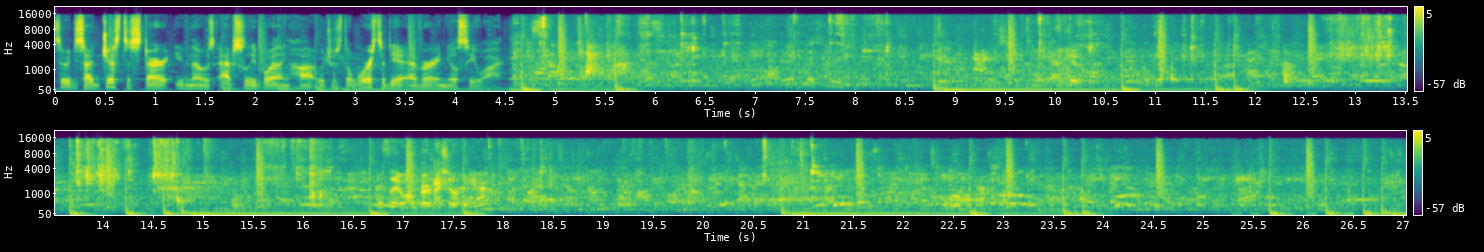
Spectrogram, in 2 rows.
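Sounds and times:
clinking cutlery bowls and ice: 4.8 - 8.8, 9.7 - 16.5, 20.6 - 21.3
music with heavy bass beat: 26.3 - 27.0.

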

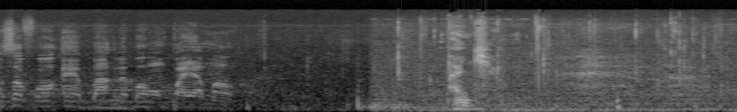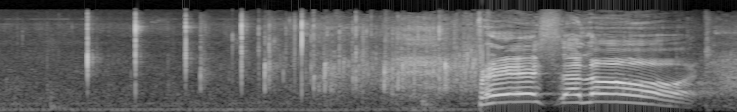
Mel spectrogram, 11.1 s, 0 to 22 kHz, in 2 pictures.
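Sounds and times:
steady low hum: 0.0 - 9.8
hand claps: 6.1 - 9.2.

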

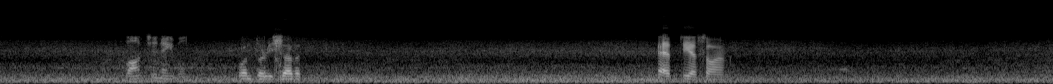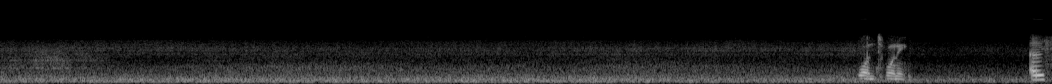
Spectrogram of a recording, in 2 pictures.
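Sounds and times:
wind-like rushing noise: 0.0 - 21.0.

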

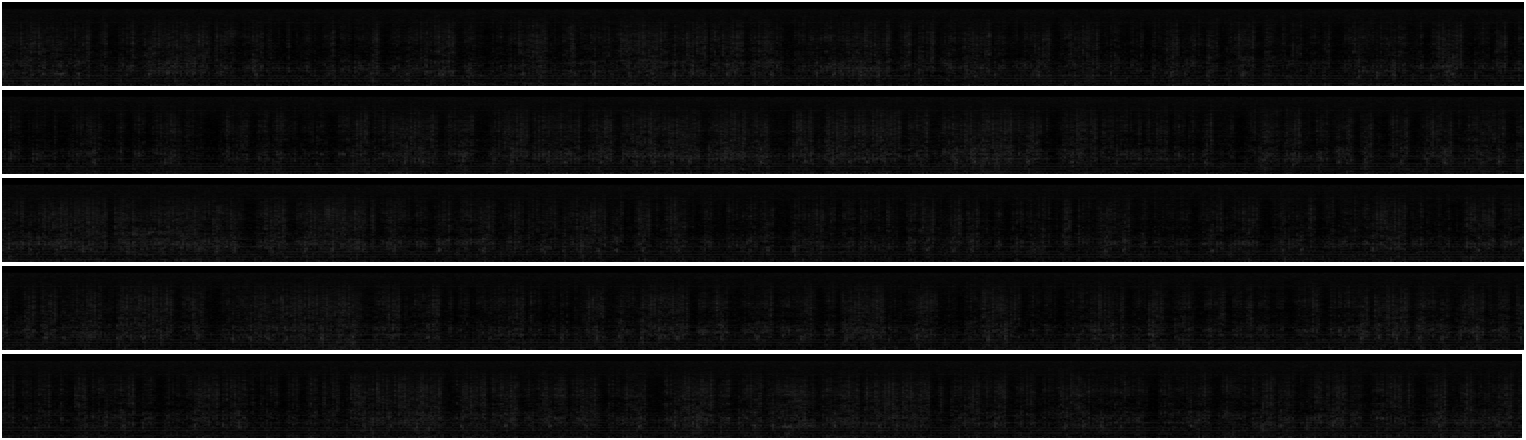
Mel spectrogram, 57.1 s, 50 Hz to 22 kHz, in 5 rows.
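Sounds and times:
small clicks: 0.0 - 57.0
steady hum of held tones: 0.0 - 57.0.

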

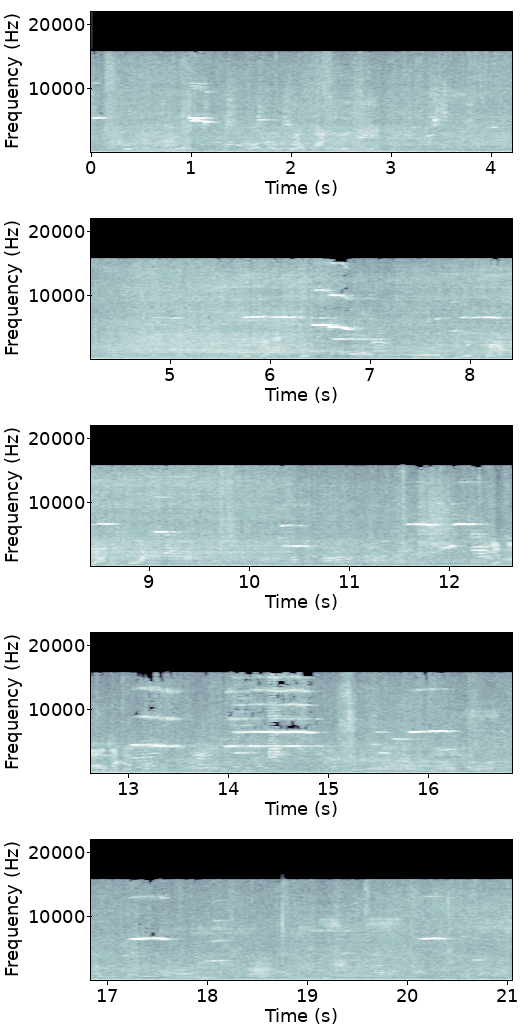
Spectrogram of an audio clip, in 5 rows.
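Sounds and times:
low rumble of traffic: 0.0 - 21.0
people talking: 0.0 - 21.0.

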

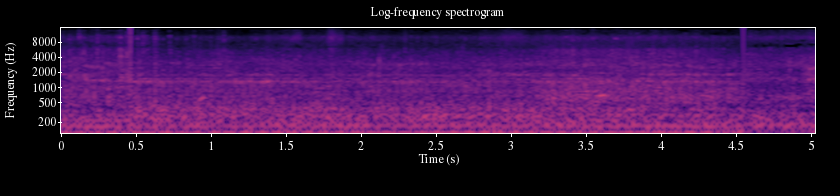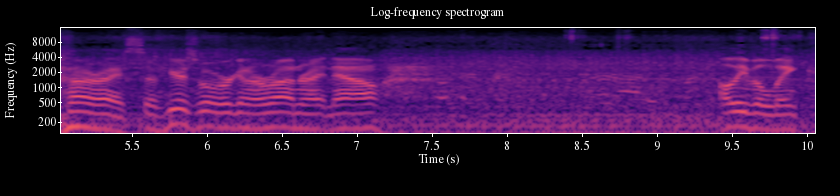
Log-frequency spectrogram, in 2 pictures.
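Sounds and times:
outboard motor running: 0.0 - 10.0
wind: 0.0 - 10.0.

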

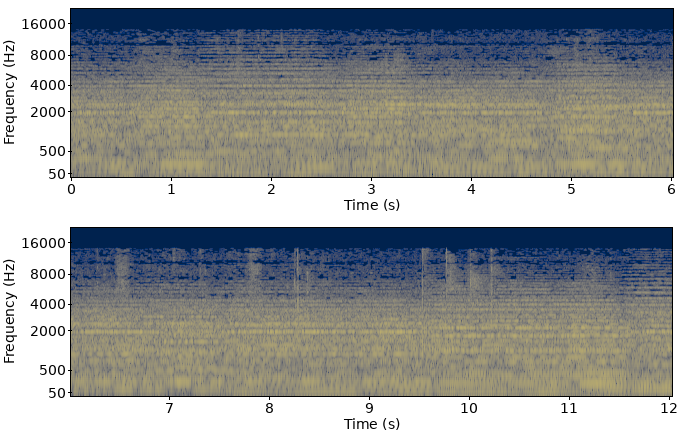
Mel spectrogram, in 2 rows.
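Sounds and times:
string orchestra playing: 0.0 - 12.0.

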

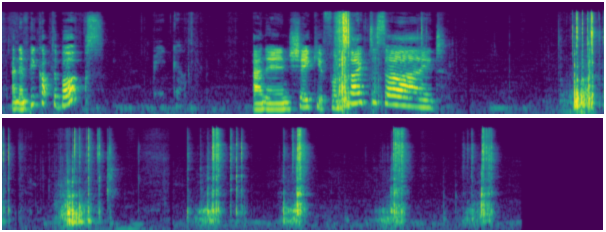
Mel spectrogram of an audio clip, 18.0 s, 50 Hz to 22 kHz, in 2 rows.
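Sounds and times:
marbles rattling in a cardboard box: 8.4 - 9.2, 9.8 - 10.6, 14.7 - 15.2, 16.0 - 16.5.

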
